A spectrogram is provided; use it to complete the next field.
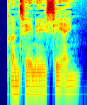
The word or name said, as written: containerisering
